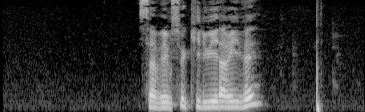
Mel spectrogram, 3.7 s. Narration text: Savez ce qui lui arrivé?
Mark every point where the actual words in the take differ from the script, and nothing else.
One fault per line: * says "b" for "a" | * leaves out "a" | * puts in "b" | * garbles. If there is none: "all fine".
all fine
